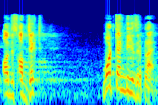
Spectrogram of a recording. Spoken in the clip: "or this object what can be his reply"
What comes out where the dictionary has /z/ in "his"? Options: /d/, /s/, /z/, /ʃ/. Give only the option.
/z/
